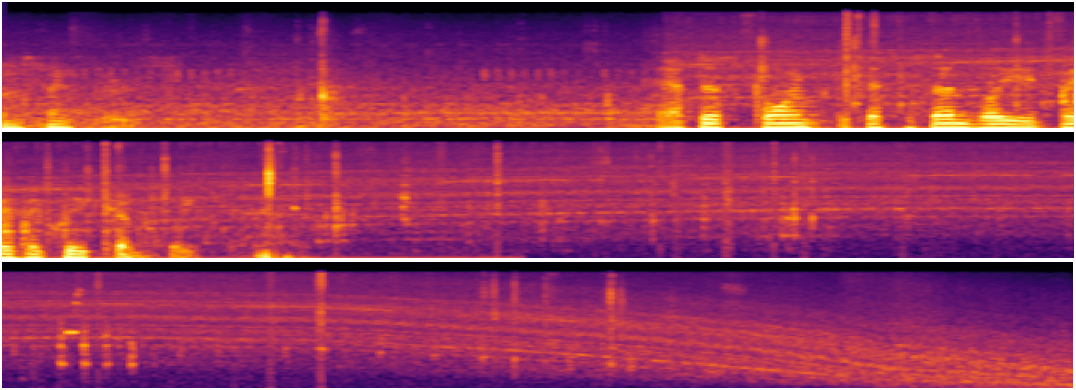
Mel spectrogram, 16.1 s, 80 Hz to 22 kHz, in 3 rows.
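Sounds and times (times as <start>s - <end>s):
low hiss: 2.9s - 7.1s.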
